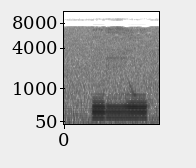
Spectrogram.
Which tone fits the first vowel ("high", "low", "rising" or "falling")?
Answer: high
